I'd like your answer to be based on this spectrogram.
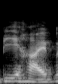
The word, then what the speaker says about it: Bhyve: So why don't you tell us a little bit, about your company called Beehive, which is spelled, just for fun, Bhyve.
